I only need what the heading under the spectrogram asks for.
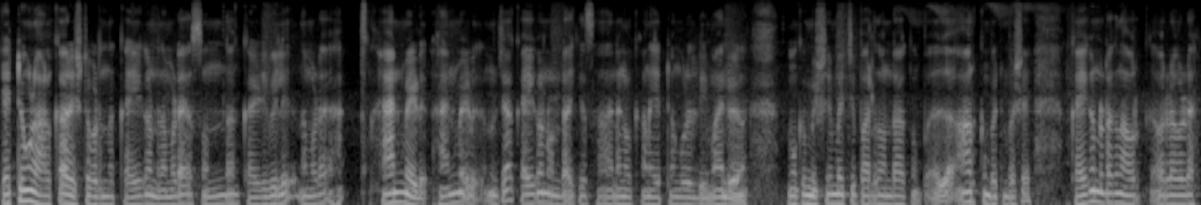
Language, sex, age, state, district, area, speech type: Malayalam, male, 30-45, Kerala, Thiruvananthapuram, rural, spontaneous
